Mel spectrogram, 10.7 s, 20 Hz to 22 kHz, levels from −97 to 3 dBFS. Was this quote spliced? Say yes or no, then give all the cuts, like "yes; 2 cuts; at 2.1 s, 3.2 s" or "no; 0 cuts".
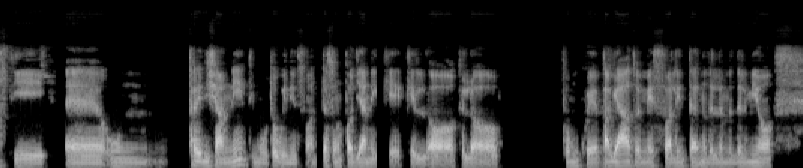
yes; 3 cuts; at 3.3 s, 4.2 s, 5.0 s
